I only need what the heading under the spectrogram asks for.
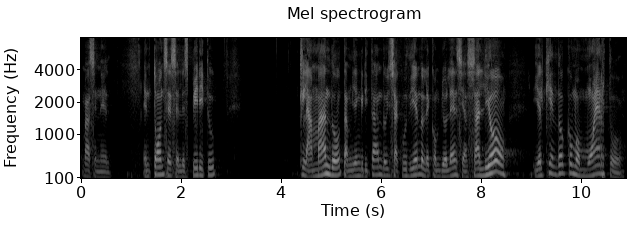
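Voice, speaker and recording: Male pastor, Mexican Spanish accent, mid-pitched, bright tone, animated sermon in a reverberant hall. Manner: expressive, acts out Bible voices, chatty asides to the congregation. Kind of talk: verse-by-verse sermon. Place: church hall.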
